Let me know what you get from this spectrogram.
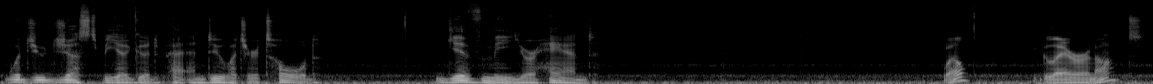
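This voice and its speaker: A man's voice: a bass voice, slight background noise, exaggerated voice. A man playing a bitter, conflicted demon in a roleplay audio drama, speaking to his captive with brooding intensity. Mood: stern, probing. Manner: brooding, intense, swinging between hushed confession and heated accusation. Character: bitter, conflicted male demon, possessive owner of a captive angel. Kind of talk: scripted roleplay audio acting, addressed to the listener.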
